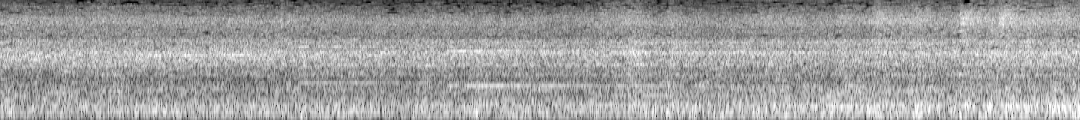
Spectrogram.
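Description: KA Bima passenger train running straight through the station without stopping, its wheels rumbling steadily on the rails and growing slightly louder near the end.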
